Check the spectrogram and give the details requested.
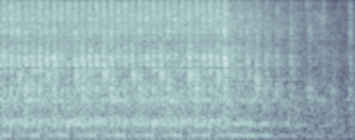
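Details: Tata Winger diesel after timing belt replacement and repair of bent valves, starting: catches and settles into an even clatter for about a second before fading; clean, normal start.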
